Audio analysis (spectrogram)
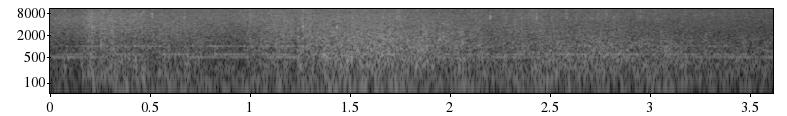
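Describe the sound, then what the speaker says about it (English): Thunderstorm in the video game Life Is Strange, a dense, loud wall of rain and wind roar with deep rumbling underneath and a faint steady tone, continuous throughout. "I'm trapped in a storm?"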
